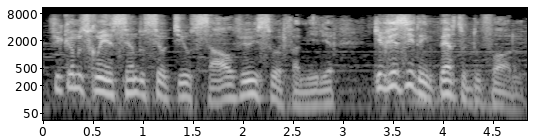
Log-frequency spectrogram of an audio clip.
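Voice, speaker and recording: Expressive young Roman nobleman. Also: on the low side, moderate pace. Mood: formal, earnest. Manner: formal, emphatic declamation. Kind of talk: radio drama acting. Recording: dull lo-fi radio drama, music behind.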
